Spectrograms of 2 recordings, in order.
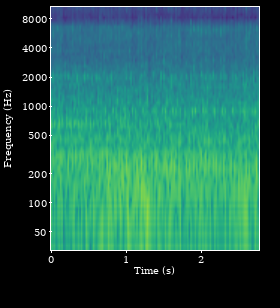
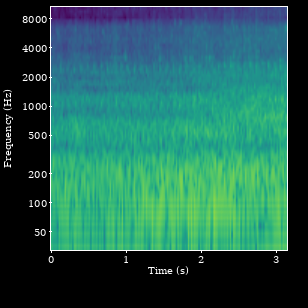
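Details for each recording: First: Freshly rebuilt gasoline engine on first start, idling gently without revving while oil pressure builds: a steady, even low rumble with no knocks or ticks, running fine; a small exhaust leak is noticed afterwards. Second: Petrol engine just restarted after a full rebuild, idling steadily with a faint, rapid puffing tick from a small exhaust leak. The exhaust part was due to be replaced or machined.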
